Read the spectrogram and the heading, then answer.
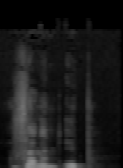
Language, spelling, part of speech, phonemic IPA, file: Dutch, vangen op, verb, /ˈvɑŋə(n) ˈɔp/, Nl-vangen op.ogg
- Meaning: inflection of opvangen: 1. plural present indicative 2. plural present subjunctive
